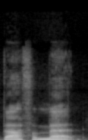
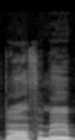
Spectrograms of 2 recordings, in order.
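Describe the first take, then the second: First: The name is pronounced the English way. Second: The name is pronounced the French way. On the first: This is the common form among English speakers. "if it's said in English, it's often pronounced Baphomet" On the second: This is the original form of the name. "originally it came out in like France, so it was pronounced Baphomet"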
